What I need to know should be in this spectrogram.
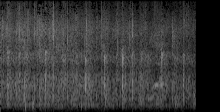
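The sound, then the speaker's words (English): Audience applause greets two guests as they arrive at a gathering: a dense, steady wash of clapping that holds at an even level for about four seconds, then cuts off abruptly. “And so I want to welcome Steve and Christine. Give them a big hand as they come.”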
